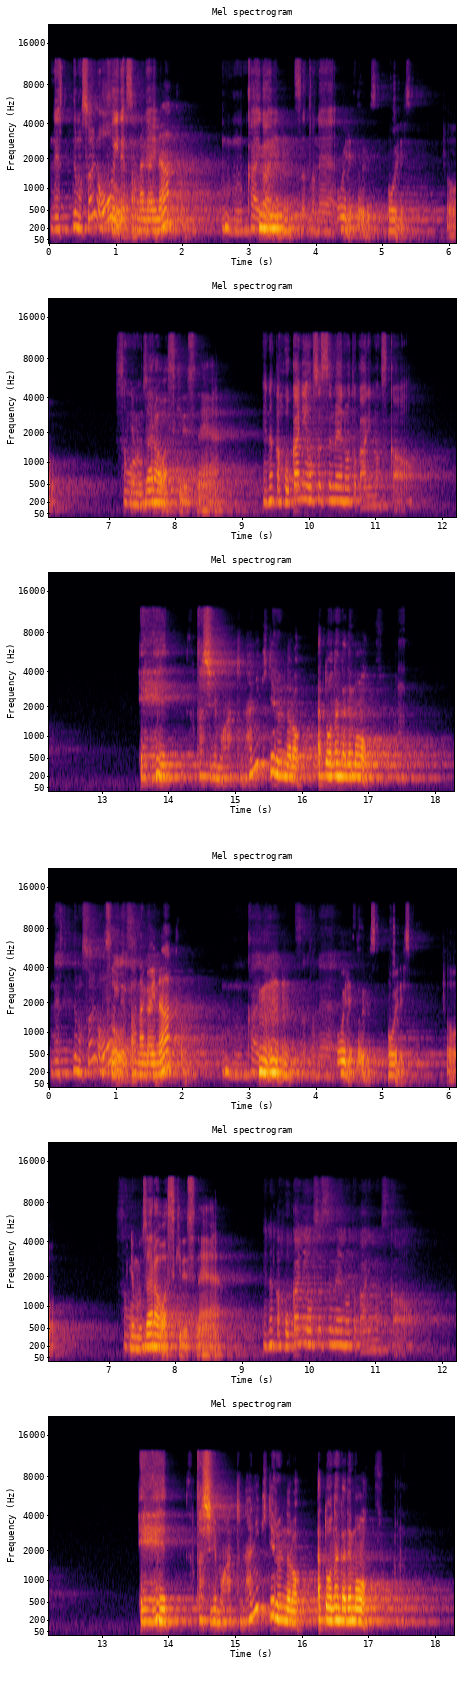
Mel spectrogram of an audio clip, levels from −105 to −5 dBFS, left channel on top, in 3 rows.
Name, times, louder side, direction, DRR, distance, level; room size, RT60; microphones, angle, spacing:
voice 1, 0.0-1.6 2.6-3.4 3.9-4.3 7.2-7.5 9.3-11.5 17.4-17.5, left 3 dB, 80° left, 6 dB, 1.0 m, -41 dB
voice 2, 0.9-2.1 3.1-3.6 4.3-4.8 5.1-5.3 6.0-6.1 7.3-8.7 13.6-14.0 14.4-16.0 16.2-17.0, right 4 dB, 60° right, 10 dB, 0.5 m, -30 dB
23.0 x 10.5 x 3.4 m, 2.8 s
head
